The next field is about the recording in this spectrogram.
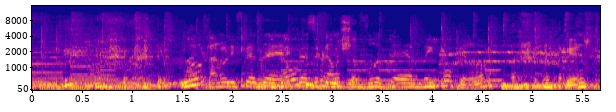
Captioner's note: laughing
